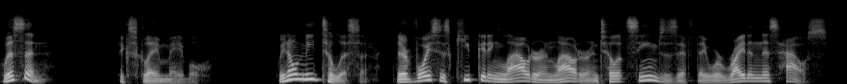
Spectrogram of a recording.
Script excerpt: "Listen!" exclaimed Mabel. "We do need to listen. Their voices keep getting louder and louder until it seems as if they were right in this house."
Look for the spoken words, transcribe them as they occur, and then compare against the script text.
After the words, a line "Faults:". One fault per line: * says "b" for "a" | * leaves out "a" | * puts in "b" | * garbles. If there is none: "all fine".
"Listen!" exclaimed Mabel. "We don't need to listen. Their voices keep getting louder and louder until it seems as if they were right in this house."
Faults:
* says "don't" for "do"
